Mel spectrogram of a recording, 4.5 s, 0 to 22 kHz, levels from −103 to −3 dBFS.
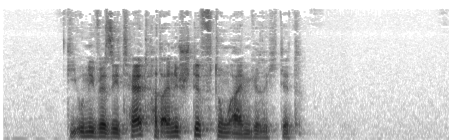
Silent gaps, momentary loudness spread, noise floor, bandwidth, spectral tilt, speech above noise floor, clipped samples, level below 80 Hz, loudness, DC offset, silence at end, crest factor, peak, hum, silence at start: none; 14 LU; -72 dBFS; 16.5 kHz; -5 dB/octave; 53 dB; under 0.1%; -58 dBFS; -20 LUFS; under 0.1%; 1.5 s; 20 dB; -2 dBFS; none; 0.65 s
